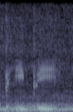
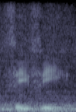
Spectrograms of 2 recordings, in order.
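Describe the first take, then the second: First: Both syllables begin with a P sound. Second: Both syllables begin with an F sound. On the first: The speaker calls it right. "they call it P P" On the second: The speaker calls it wrong. "not Fifi"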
